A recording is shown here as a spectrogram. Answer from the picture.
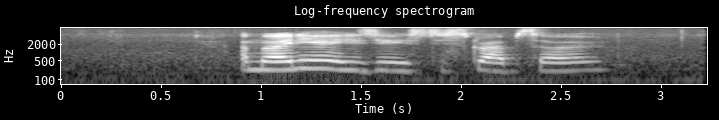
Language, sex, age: English, female, 20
